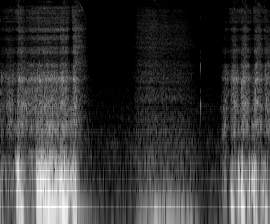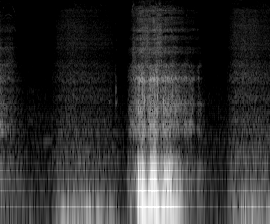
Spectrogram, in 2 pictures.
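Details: A man snoring, recorded secretly as a humorous sound effect.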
